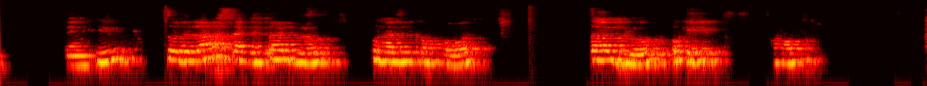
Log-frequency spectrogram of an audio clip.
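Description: A young woman speaks calmly into a microphone, heard over an online call.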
